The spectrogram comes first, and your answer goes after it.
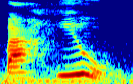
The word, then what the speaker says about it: barril: Oxítono porque a última sílaba, barril, fuzil, é que é a mais forte. O mais forte é o il.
